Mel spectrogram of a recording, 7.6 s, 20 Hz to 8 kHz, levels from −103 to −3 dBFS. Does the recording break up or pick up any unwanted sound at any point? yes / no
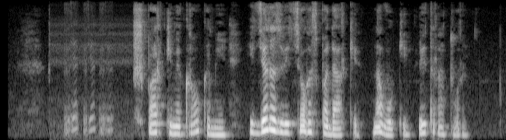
yes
